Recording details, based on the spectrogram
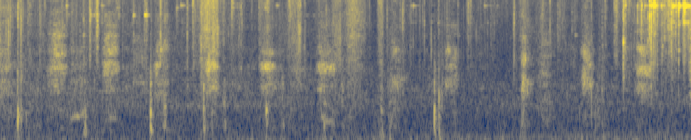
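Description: A schipperke gives a run of thin, high whimpers and brief yips, uneven and insistent. The whining signals distress at being left behind, with some faint background noise.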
